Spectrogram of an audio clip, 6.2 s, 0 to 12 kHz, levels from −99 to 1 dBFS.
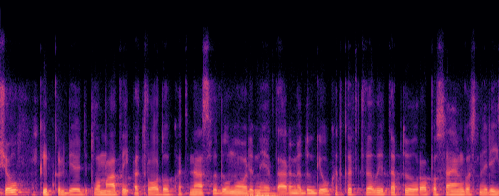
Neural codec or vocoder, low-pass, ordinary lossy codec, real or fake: codec, 16 kHz, 4 kbps, X-Codec, HuBERT features, trained on balanced general audio; 7.2 kHz; Opus, 24 kbps; fake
